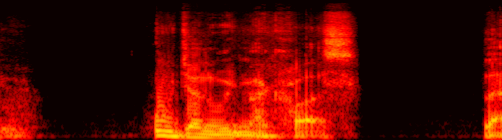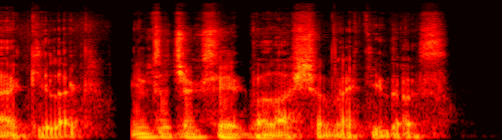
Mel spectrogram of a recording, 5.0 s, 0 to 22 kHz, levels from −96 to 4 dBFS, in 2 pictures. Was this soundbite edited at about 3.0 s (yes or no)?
yes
